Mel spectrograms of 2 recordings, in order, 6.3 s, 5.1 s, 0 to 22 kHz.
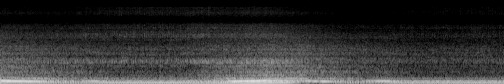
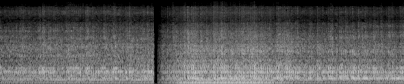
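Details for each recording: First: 2000 Jeep Cherokee XJ 4.0L straight six with newly installed MBRP stainless cat-back exhaust: deep smooth note blipping once then settling to steady idle, no ticking or puffing leaks; healthy. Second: 2000 Jeep Cherokee XJ 4.0L straight-six idling on original exhaust before MBRP replacement: steady idle with loose, tinny buzzing rattle; exhaust muffler rattle at idle.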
